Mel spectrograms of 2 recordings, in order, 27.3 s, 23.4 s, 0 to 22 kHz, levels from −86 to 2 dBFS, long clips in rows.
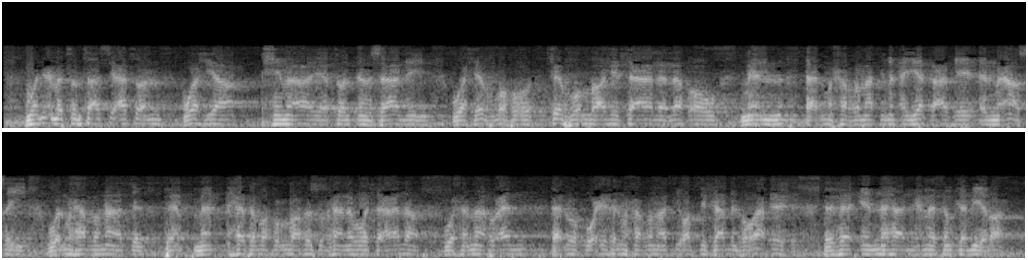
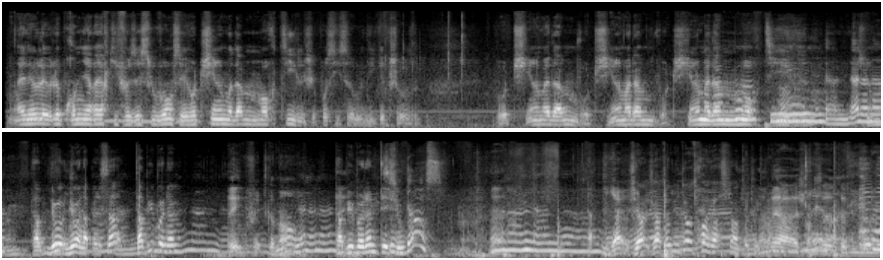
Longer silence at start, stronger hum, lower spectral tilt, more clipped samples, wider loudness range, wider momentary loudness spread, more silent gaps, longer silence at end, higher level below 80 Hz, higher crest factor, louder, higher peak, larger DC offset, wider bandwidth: about the same, 0 s vs 0.05 s; neither; first, -9.5 dB/octave vs -6.5 dB/octave; neither; second, 2 LU vs 8 LU; second, 6 LU vs 16 LU; neither; about the same, 0 s vs 0 s; first, -40 dBFS vs -46 dBFS; about the same, 18 dB vs 16 dB; second, -23 LUFS vs -16 LUFS; second, -4 dBFS vs 0 dBFS; neither; second, 5.4 kHz vs 16 kHz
